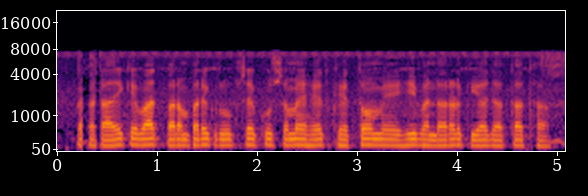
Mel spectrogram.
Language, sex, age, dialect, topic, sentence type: Hindi, male, 18-24, Kanauji Braj Bhasha, agriculture, statement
